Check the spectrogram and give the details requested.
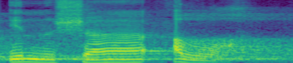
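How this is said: It is said with full, heavy Arabic articulation. The person will really come. The speaker calls it right. "sesuai dengan tajwidnya, makhraj hurufnya"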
